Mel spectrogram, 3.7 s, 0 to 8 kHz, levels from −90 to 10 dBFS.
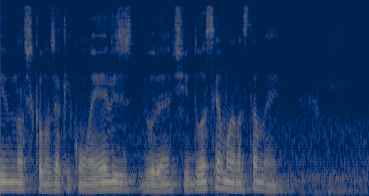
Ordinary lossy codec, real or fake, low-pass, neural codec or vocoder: none; fake; 7.2 kHz; codec, 16 kHz, 16 kbps, FunCodec, trained on Chinese and English, 50 frames a second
